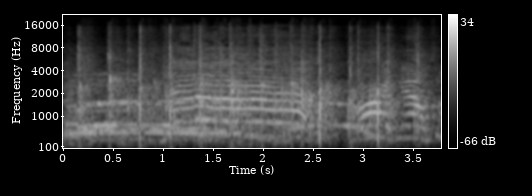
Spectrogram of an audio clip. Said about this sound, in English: Big round of applause for Lala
